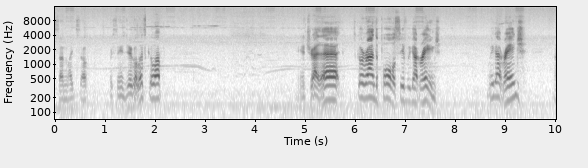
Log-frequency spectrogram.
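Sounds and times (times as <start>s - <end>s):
low steady hum: 0.0s - 10.0s
micro quadcopter motors whining: 0.1s - 9.1s.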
